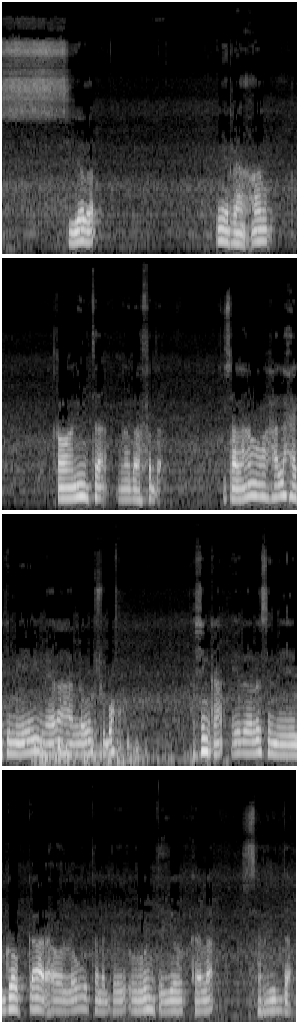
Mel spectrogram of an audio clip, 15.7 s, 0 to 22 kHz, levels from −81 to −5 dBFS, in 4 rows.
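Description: No technical faults can be heard anywhere here.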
